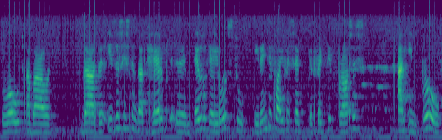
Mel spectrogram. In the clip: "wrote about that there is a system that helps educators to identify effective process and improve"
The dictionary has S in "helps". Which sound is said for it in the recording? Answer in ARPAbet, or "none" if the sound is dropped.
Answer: none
